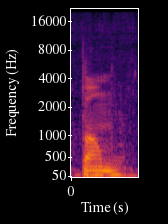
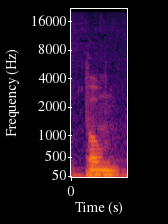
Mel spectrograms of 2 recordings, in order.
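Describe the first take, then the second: Both takes have the same delivery.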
